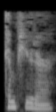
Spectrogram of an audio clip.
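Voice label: "Computer", English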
